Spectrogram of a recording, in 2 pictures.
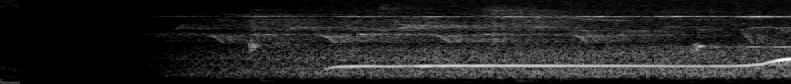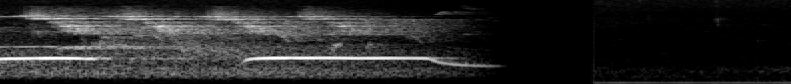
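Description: White-bellied Green Pigeon: a long, mellow, flute-like whistle that holds steady, then rises, followed by a higher note sliding down at the end, over a soft background hiss.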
